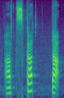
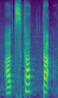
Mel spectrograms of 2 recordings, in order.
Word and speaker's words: 暑かった: This tsu is a small tsu, which I have mentioned before. It means that the next syllable is going to be a double consonant. So it's kind of pronounced in a harder way. Atsukatta. Okay, so there's kind of like an emphasis in the ta.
